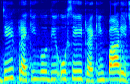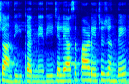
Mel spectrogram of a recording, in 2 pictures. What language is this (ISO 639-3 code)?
doi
